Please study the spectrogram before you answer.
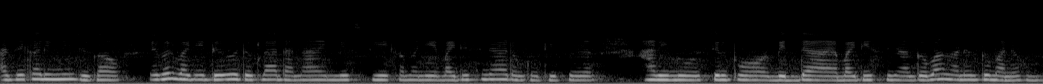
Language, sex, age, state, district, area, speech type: Bodo, female, 18-30, Assam, Kokrajhar, rural, spontaneous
